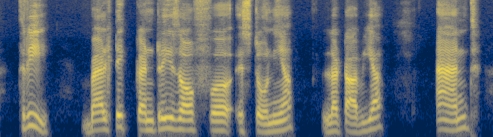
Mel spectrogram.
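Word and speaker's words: Latvia: In September 1991 three Baltic countries of Estonia, लटाविया एंड लटाविया नहीं लटविया, sorry pronunciation में फर्क हो गया, and Lithuania became the members of United Nations and later on they joined NATO in March 2000।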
